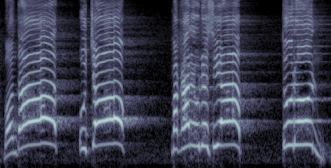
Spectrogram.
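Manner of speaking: very high, very loud calling out; mother yelling. Retold or imitated. Mother calling her children down to eat, piercing yell. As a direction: holler like a mother calling upstairs. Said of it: "mama saya teriak".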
